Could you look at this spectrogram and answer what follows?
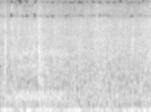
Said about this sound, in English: As you can hear, it's still raining.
